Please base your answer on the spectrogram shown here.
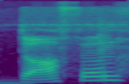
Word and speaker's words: Dauphin: in Harrisburg Pennsylvania playing dolphin I believe it's pronounced it looks similar to like dolphin without the L but Dolphin Highlands Golf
